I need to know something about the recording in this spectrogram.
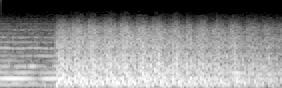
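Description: Machine gun clamped in a test-firing stand, firing one long continuous burst of rapid automatic fire that starts about half a second in.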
